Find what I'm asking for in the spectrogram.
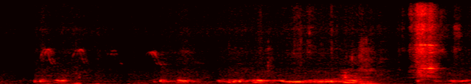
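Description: Old-breed Giribaz flying pigeons cooing close by: a run of soft, throaty, rolling coos in overlapping phrases, fairly quiet and with no talking.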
